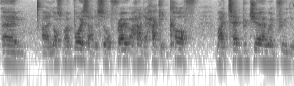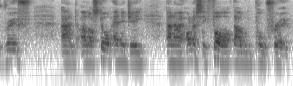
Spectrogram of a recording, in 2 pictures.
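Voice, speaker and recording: A man vlogging casually to his viewers, chatty and grateful, his voice croaky after being ill. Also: a little high, steady tone, moderate pace, recorded from a distance, slight background noise. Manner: chatty, grateful, slightly rambling. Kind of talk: casual vlog to camera. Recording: echoey room, away from the mic.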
